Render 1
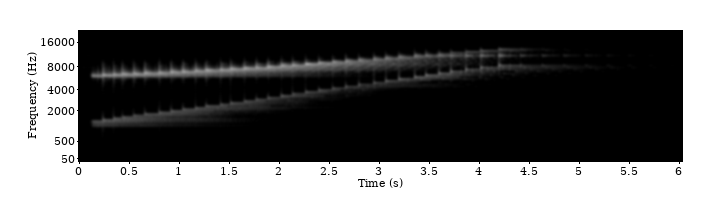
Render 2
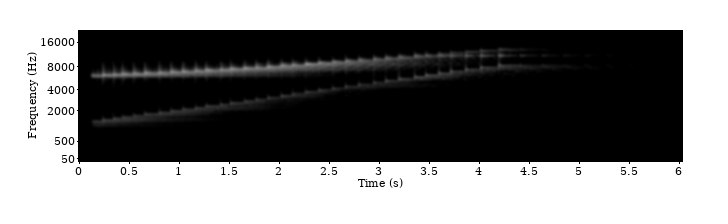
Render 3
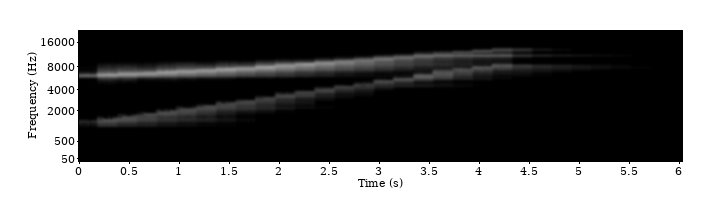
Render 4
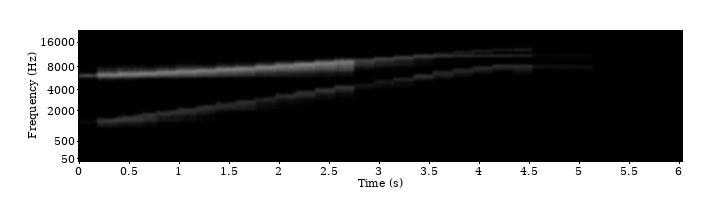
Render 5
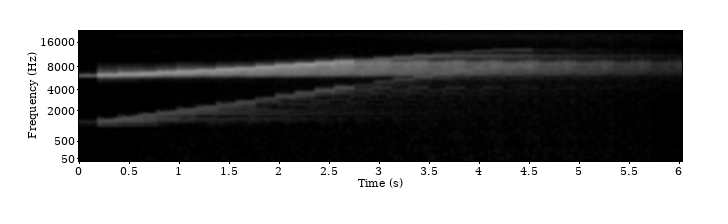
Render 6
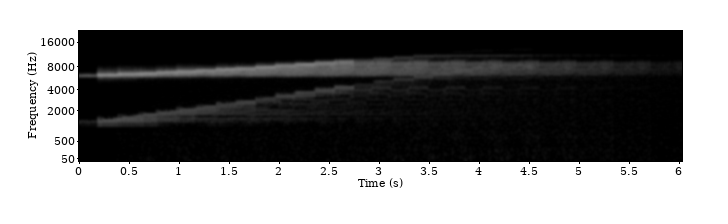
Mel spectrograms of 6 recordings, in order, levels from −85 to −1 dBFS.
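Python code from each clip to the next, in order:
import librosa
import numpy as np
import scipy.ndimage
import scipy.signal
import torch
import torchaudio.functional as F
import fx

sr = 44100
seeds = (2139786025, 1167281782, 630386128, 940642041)

y1 = fx.highpass(x, sr, hz=1300.0, slope=6)
y1 = F.gain(torch.from_numpy(y1), -5.5).numpy()
y2 = fx.spec_steps(y1, sr, hold_ms=200)
y2 = F.gain(torch.from_numpy(y2), 9.0).numpy()
y3 = fx.level_steps(y2, sr, step_db=17)
y3 = F.gain(torch.from_numpy(y3), -1.0).numpy()
y4 = fx.echo_crushed(y3, sr, ms=371, feedback_pct=80, bits=10, wet_db=-11)
y4 = F.gain(torch.from_numpy(y4), 7.0).numpy()
y5 = fx.air_absorb(y4, sr, metres=71.0)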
